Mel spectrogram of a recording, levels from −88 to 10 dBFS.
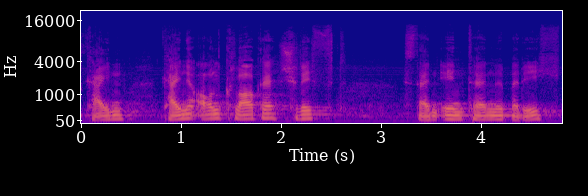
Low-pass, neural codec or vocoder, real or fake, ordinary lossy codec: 14.4 kHz; none; real; none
